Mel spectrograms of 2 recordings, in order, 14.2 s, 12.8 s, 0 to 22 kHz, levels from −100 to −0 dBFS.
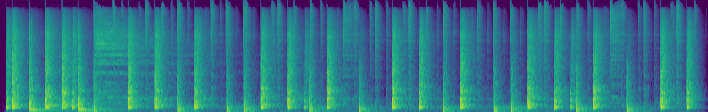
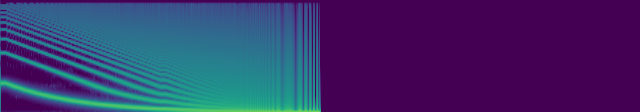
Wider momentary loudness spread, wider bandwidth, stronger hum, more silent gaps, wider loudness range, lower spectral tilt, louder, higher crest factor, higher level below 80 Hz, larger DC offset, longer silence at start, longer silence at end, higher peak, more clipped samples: first, 11 LU vs 3 LU; about the same, over 20 kHz vs 19.5 kHz; neither; neither; second, 3 LU vs 9 LU; about the same, -4.5 dB/octave vs -5.5 dB/octave; first, -22 LUFS vs -30 LUFS; first, 22 dB vs 8 dB; about the same, -38 dBFS vs -34 dBFS; neither; about the same, 0.1 s vs 0 s; second, 0.25 s vs 6.4 s; first, 0 dBFS vs -22 dBFS; neither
